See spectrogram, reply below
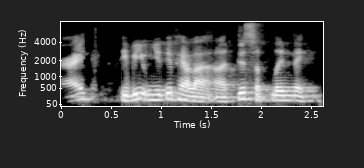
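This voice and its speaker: A man tutoring English pronunciation over a video call, patiently repeating words slowly for his student. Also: medium pitch, muffled recording. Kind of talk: one-on-one online lesson.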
